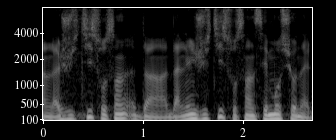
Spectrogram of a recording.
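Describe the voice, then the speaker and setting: A man's dark, mellow tone carries ordinary pitch variation in a very clean recording with a silent background. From southern France. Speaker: philosophy podcast host. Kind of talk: casual philosophical discussion. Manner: hesitant, many fillers.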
